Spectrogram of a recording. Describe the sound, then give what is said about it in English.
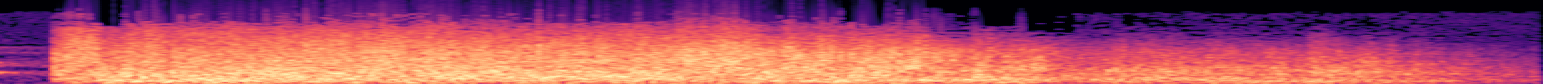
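A sudden, massive thunderclap during an electric storm with lightning bursts in after a brief silence, then a heavy rolling rumble sustains loudly for several seconds before slowly easing off. No voices are heard. “The thunder's coming. The loudest of all.”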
